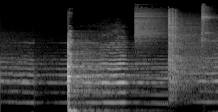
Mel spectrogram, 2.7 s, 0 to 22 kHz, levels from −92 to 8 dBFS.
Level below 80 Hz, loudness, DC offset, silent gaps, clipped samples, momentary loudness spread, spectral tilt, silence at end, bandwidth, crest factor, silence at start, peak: -50 dBFS; -29 LUFS; under 0.1%; none; under 0.1%; 20 LU; -0.5 dB/octave; 0 s; 19 kHz; 24 dB; 0 s; -8 dBFS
